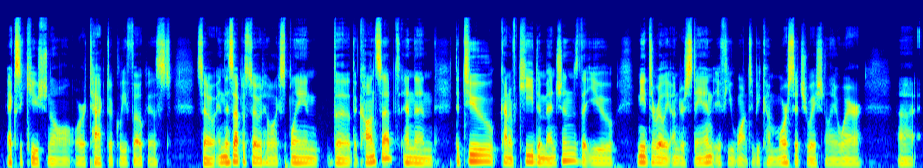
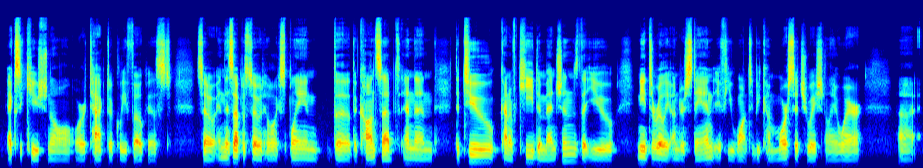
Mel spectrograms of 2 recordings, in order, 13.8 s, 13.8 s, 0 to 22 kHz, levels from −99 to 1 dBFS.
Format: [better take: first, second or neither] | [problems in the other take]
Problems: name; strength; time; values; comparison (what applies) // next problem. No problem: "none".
first | thin; very; fading below 300 Hz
